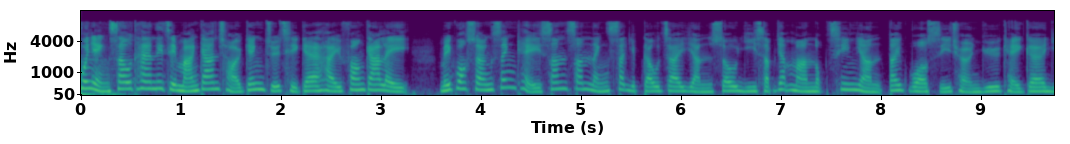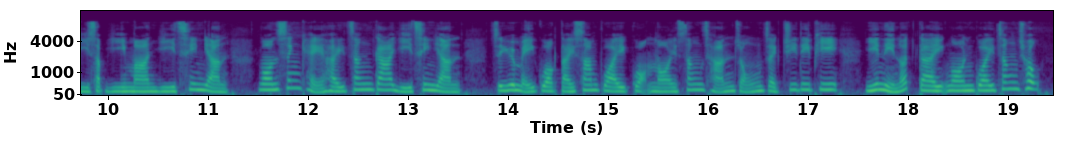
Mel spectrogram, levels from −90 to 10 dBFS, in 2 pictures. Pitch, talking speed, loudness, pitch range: 205 Hz, 260 characters per minute, -24 LUFS, 180-245 Hz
